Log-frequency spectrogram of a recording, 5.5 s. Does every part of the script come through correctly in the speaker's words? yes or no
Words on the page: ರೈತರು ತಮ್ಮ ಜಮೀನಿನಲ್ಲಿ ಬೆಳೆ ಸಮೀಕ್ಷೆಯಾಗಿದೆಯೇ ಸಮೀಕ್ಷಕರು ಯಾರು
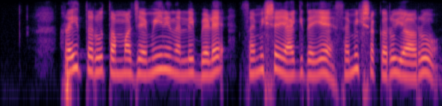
yes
